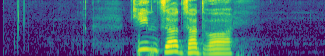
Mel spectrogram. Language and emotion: Russian, sad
